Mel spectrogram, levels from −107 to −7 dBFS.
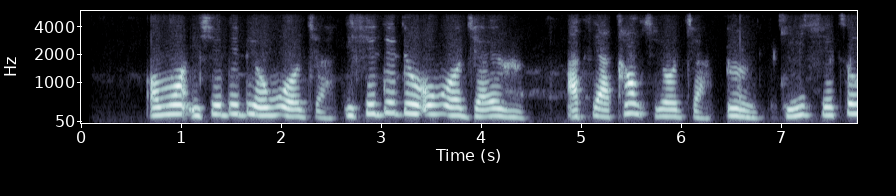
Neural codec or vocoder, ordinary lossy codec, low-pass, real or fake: none; none; 5.4 kHz; real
